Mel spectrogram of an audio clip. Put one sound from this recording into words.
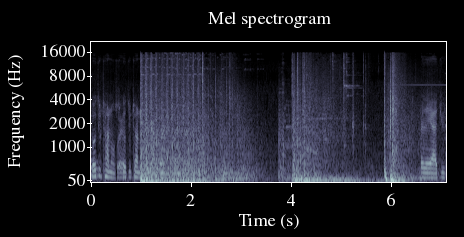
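Gunshots bang loudly and echo.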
